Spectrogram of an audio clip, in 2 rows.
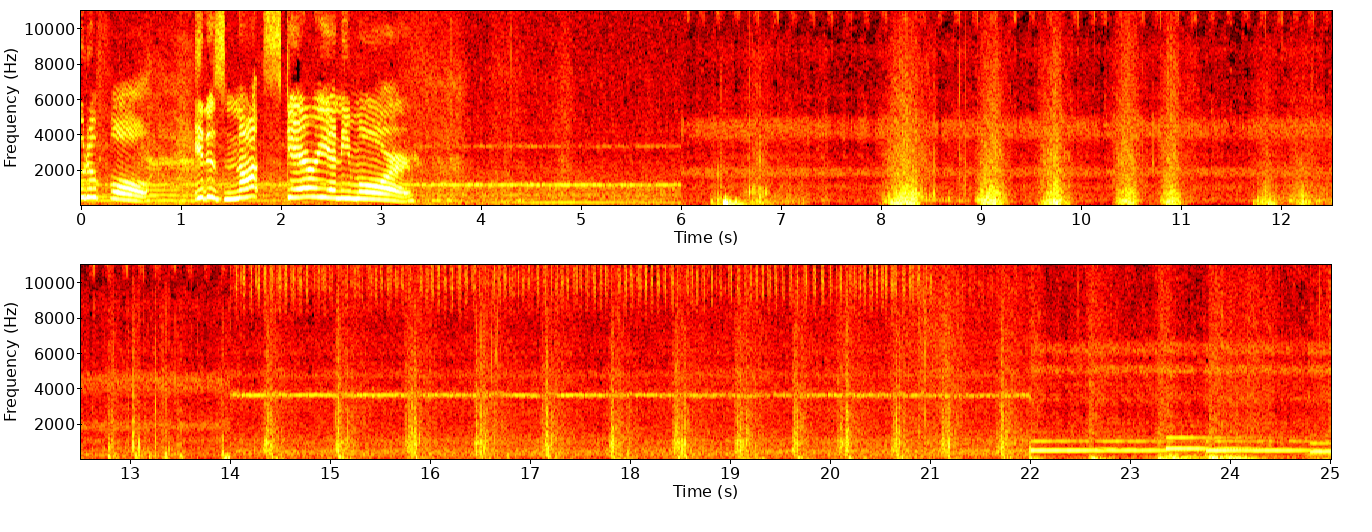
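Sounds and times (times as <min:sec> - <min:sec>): crickets chirping: 0:00.0 - 0:25.0
heavy dull thuds: 0:06.3 - 0:06.9.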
